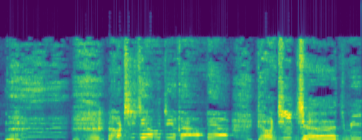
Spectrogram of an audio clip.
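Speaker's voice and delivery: squeaky indignant sass, slowed; high mock indignant. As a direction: play the offended lady, high-pitched.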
